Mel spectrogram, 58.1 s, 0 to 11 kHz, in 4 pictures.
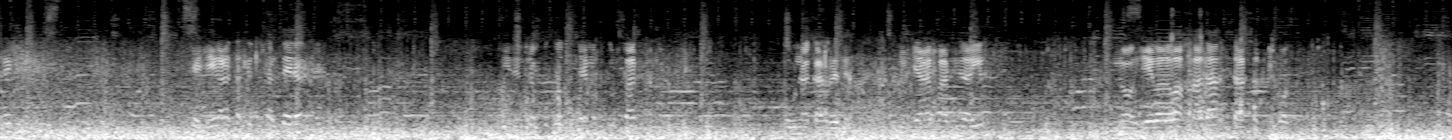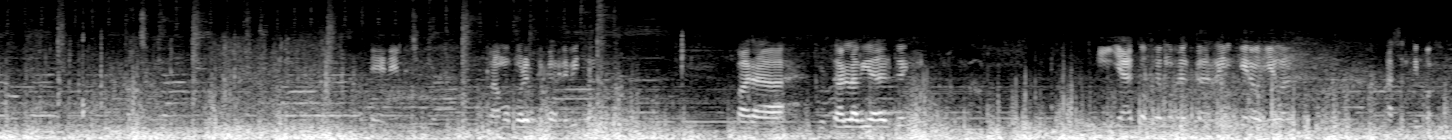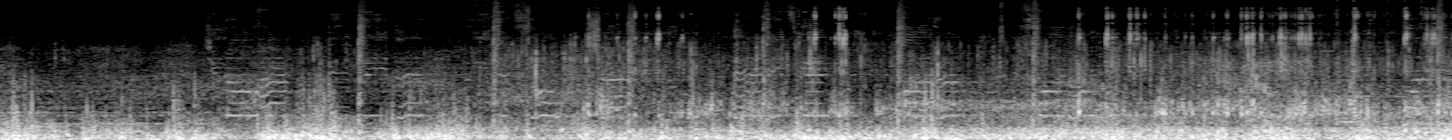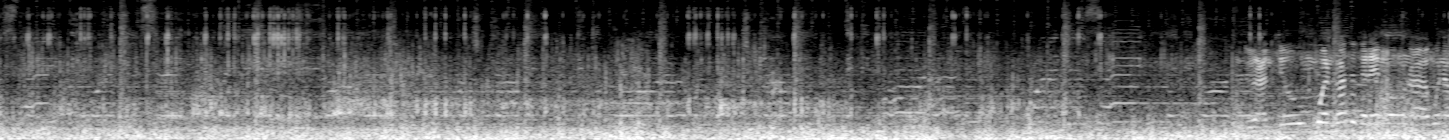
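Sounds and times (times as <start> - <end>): music playing: 0.0 - 58.0
wind buffeting microphone: 0.0 - 58.0.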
